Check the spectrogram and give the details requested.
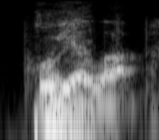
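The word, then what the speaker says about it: Puyallup: It was a uh how do you spell it? Was like P U Y A L L U P Washington. Pull up Washington. Pull up.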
